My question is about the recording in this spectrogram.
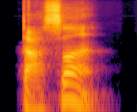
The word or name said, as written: da3 suan4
